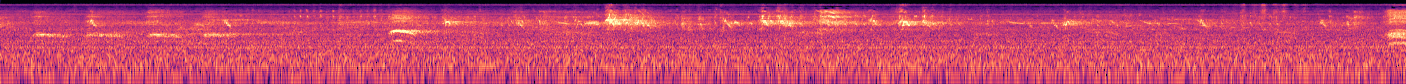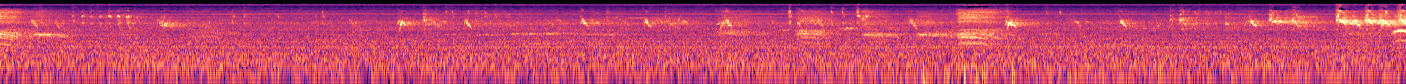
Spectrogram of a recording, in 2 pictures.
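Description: Short bird calls scattered over the whole stretch, a few of them a little louder, over a steady background hiss.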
